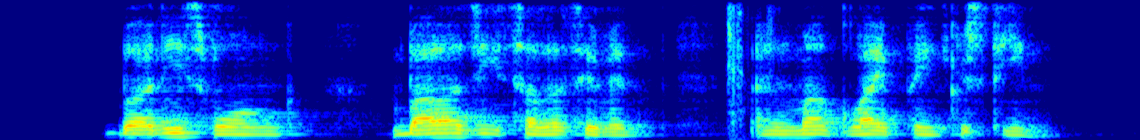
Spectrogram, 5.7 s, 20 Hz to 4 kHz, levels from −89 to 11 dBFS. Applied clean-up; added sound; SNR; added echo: neural mask model DeepFilterNet 3.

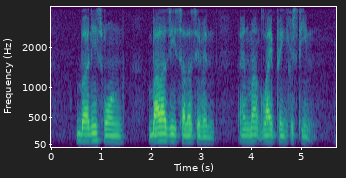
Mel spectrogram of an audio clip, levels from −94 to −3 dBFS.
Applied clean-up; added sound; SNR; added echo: none; none; none; none.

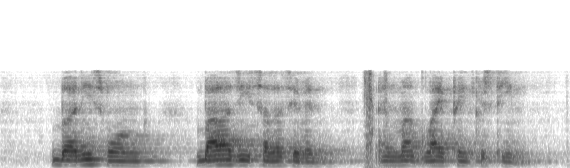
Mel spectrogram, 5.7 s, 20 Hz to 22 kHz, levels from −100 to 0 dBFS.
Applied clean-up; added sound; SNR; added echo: neural separator model SepFormer DNS4.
